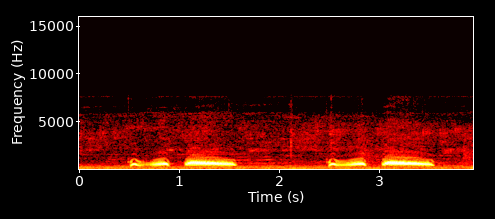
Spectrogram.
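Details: Spotted dove calling as a lure to draw other doves into answering: two phrases, each two short quick notes followed by one long, steady, mellow coo, about two seconds apart, over a faint low hum.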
